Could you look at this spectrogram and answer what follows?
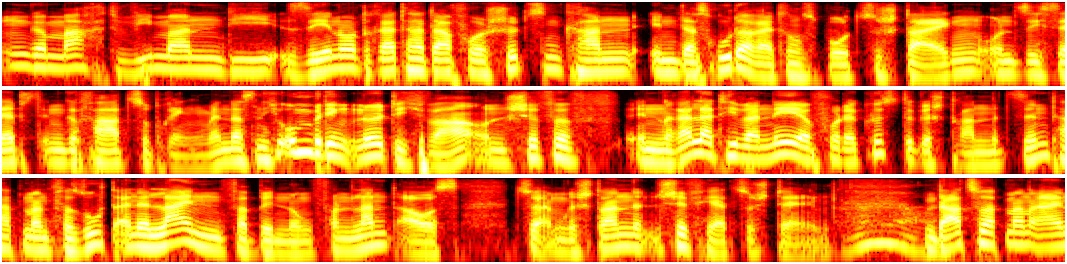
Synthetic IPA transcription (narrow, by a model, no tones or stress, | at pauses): ŋ̩ɡəmaχtv̥iːmandiːzeːnoːtʁɛtɐdafoːɐʃʏt͡sn̩kʰanɪndasʁuːdɐʁɛtʊŋsb̥oːt̚t͡suʃtaɪɡŋ̩ʔʊ̰ntz̥ɪçz̥ɛlpstɪnɡəfaːɐt͡subʁɪŋənvɛndasnɪçtʔʊnbədɪŋtnøːtɪçv̥a̰ːɐʔʊ̰ntʃɪfəɪ̰nʁelatʰiːvɐnɛːəfoːɐɾeːɐkʏstəɡəʃtʁ̥andətz̥ɪnthatmanfɛɐzuːxtʔa̰ɪnəlaɪnənfɛɐbɪndʊŋfɔnlantʔa̰ʊst͡sua̰ɪnəmɡəʃtʁ̥andətn̩ʃɪfheːɐt͡suʃtɛ̰lə̰nʊntd̥at͡suːhatmanʔaɪ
